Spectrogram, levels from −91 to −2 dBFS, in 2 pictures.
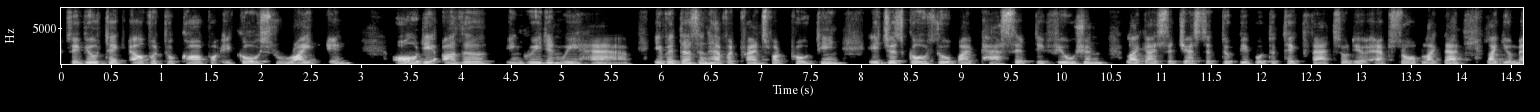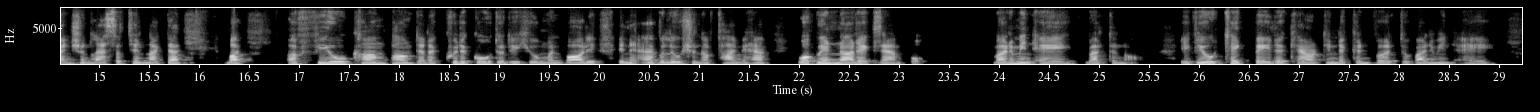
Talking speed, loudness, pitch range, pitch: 175 wpm, -28 LUFS, 105-135 Hz, 115 Hz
